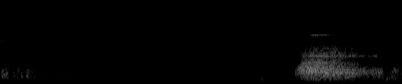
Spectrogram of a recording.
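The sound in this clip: Deep breathing during a relaxation breathing exercise: two breathy rushes of air, a softer one fading at the start and a louder, fuller one swelling near the end, with near silence between.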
